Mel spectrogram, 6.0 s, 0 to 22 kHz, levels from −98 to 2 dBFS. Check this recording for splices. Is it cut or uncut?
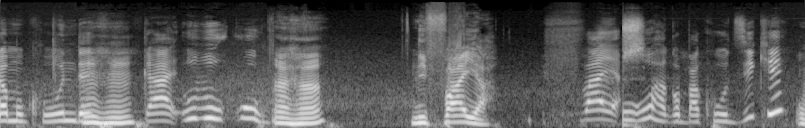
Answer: cut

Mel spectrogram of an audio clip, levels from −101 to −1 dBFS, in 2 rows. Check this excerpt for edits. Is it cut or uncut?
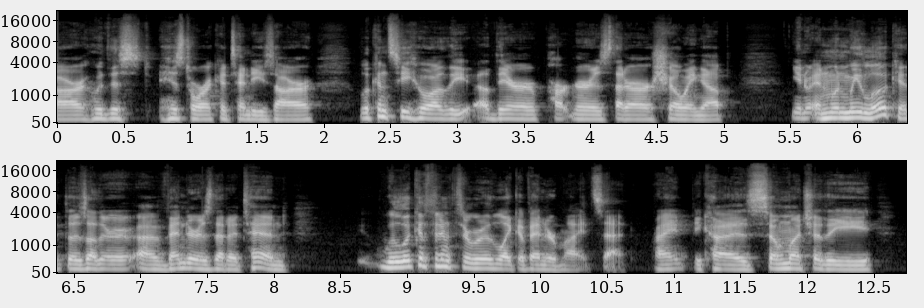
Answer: uncut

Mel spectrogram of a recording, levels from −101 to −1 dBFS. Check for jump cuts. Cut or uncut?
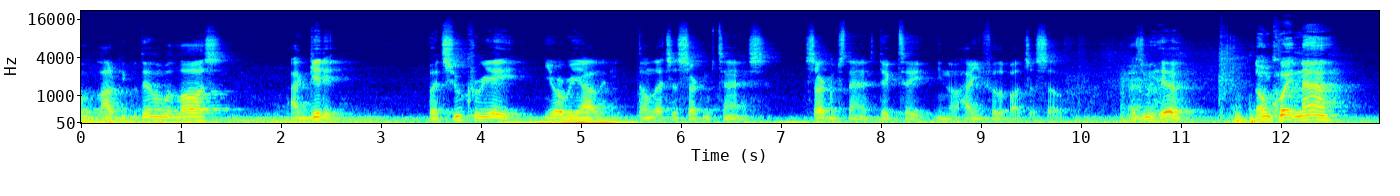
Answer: cut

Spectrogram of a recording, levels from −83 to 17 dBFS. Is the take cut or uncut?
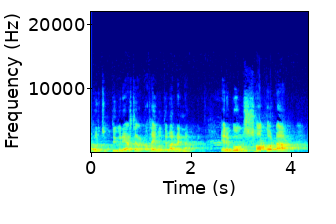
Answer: uncut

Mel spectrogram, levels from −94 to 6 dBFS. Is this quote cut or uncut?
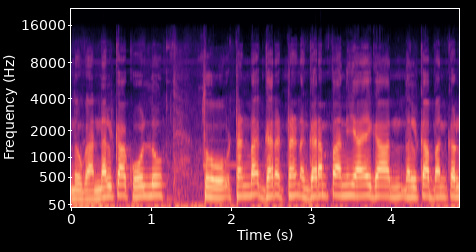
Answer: uncut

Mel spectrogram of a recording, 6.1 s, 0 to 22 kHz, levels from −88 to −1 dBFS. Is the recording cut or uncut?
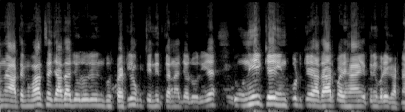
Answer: uncut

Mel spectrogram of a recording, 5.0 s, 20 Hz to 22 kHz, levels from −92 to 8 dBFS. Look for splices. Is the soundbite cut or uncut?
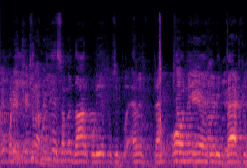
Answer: cut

